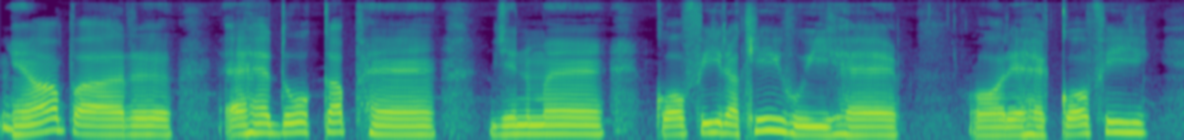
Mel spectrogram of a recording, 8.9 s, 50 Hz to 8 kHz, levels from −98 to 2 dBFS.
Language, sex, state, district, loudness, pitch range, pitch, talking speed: Hindi, male, Uttarakhand, Uttarkashi, -14 LUFS, 130-155 Hz, 135 Hz, 100 wpm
